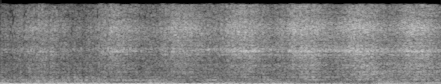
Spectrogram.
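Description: Heavy, steady low rumble with loud rushing air inside an aircraft in a crash dive; the hiss pulses about four times a second.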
